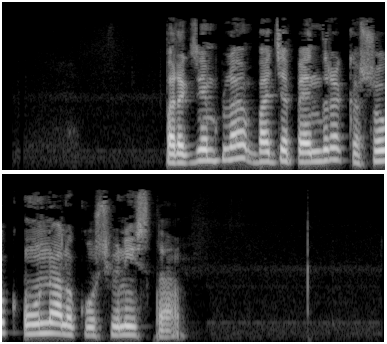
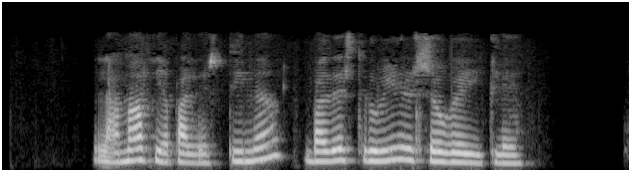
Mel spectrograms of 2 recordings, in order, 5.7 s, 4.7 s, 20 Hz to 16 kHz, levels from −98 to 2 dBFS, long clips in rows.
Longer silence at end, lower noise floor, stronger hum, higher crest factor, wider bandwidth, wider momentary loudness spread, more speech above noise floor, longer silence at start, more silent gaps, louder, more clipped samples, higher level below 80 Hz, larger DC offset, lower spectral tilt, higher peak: first, 1.55 s vs 0.8 s; about the same, -75 dBFS vs -77 dBFS; neither; about the same, 18 dB vs 18 dB; first, 11.5 kHz vs 8 kHz; about the same, 6 LU vs 7 LU; second, 53 dB vs 57 dB; first, 1.25 s vs 0.7 s; neither; about the same, -23 LUFS vs -21 LUFS; neither; second, -78 dBFS vs -66 dBFS; neither; second, -4.5 dB/octave vs -7 dB/octave; about the same, -6 dBFS vs -4 dBFS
